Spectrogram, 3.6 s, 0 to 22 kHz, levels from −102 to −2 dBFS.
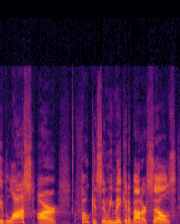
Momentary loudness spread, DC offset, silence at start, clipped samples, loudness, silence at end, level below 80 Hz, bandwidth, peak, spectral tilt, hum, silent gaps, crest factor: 11 LU; under 0.1%; 0 s; under 0.1%; -24 LUFS; 0.1 s; -86 dBFS; 16 kHz; -6 dBFS; -3.5 dB/octave; none; none; 18 dB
